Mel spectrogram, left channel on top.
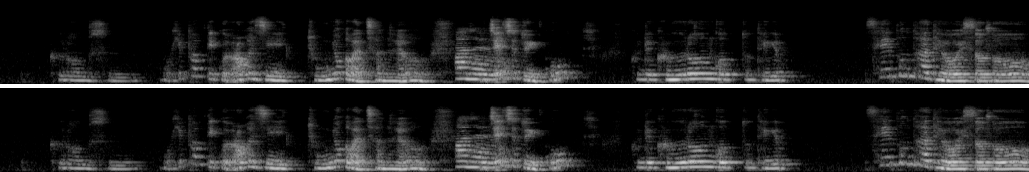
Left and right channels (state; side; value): normal; both; correlation 0.68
